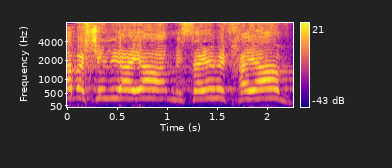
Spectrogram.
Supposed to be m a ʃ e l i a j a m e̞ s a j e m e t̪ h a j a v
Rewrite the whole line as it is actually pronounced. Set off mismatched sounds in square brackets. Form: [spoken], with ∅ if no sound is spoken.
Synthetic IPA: [b] a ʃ e l i a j a m e̞ s a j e m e t̪ [χ] a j a v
